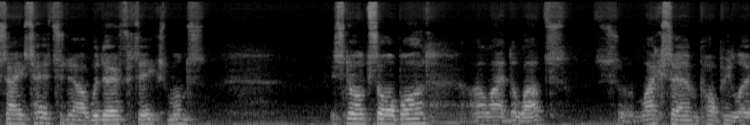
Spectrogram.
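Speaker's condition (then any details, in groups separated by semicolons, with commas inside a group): Brain infection with surgery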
